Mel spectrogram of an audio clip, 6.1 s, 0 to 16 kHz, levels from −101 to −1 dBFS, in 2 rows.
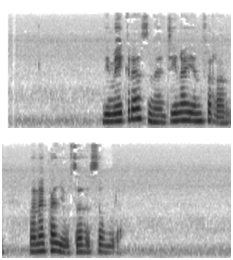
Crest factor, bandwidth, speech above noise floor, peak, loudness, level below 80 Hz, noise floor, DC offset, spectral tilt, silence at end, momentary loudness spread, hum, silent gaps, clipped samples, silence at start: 20 dB; 11.5 kHz; 33 dB; -4 dBFS; -22 LUFS; -74 dBFS; -54 dBFS; under 0.1%; -4.5 dB/octave; 1.5 s; 10 LU; none; none; under 0.1%; 1.35 s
